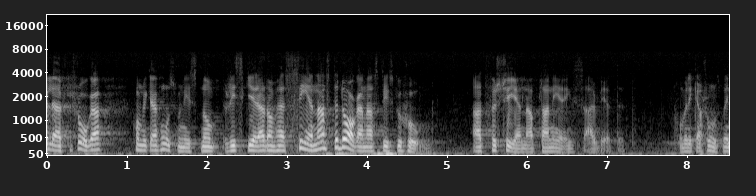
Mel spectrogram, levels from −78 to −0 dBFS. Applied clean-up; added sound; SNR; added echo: none; none; none; none.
